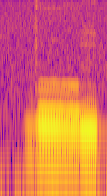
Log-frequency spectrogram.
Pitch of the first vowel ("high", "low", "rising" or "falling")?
low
